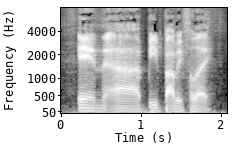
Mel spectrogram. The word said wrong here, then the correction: Bobby Flay: And it's actually pronounced beat Bobby Flay.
